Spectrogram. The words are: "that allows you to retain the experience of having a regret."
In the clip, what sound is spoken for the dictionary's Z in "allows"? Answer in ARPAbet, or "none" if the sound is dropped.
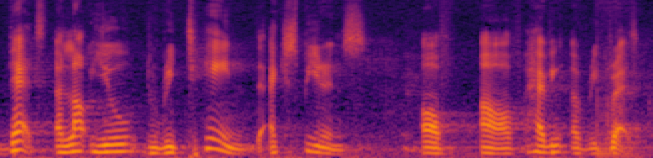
none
